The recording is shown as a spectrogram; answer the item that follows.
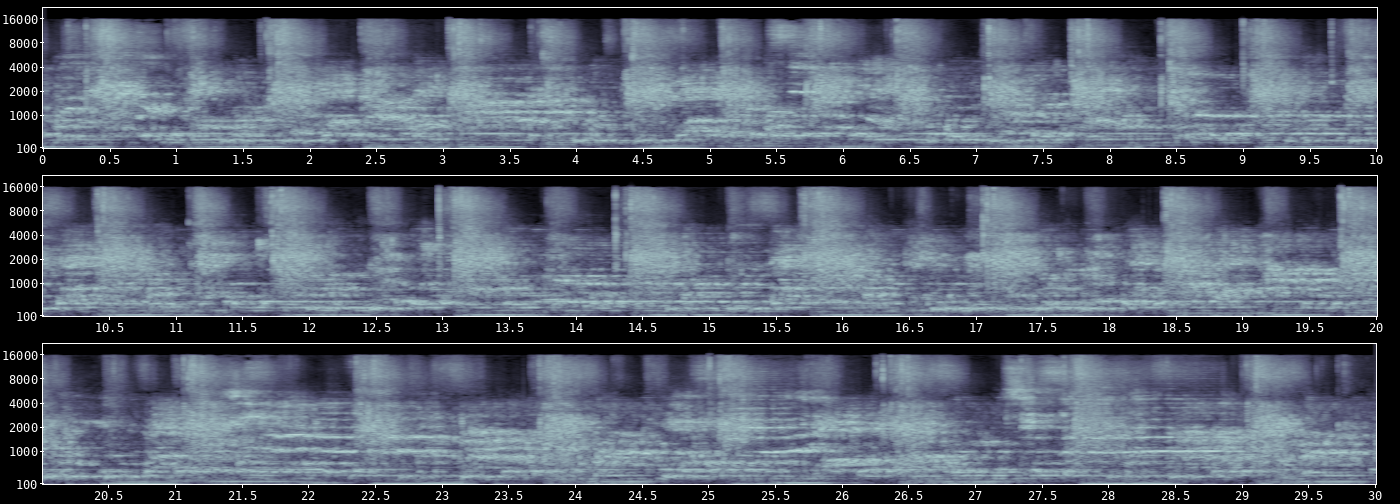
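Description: Gospel choir singing, with steady rhythmic hand-clapping on the beat.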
